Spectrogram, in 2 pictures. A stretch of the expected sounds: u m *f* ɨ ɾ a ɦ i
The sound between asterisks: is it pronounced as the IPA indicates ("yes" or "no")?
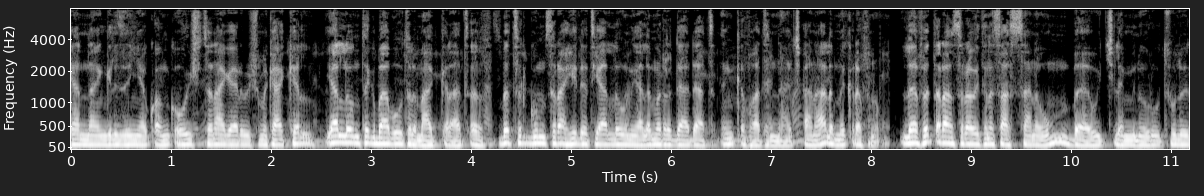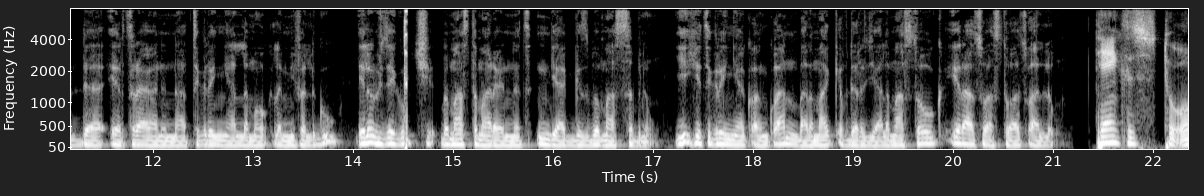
no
